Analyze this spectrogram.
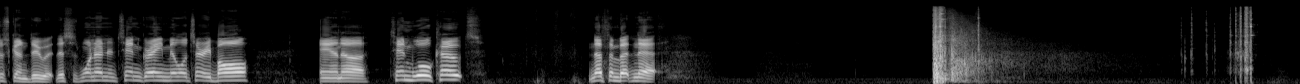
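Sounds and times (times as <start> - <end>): rifle shot with echo: 9.3 - 10.9.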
